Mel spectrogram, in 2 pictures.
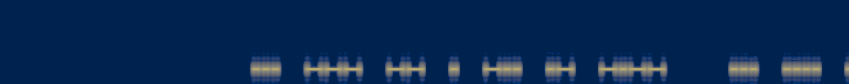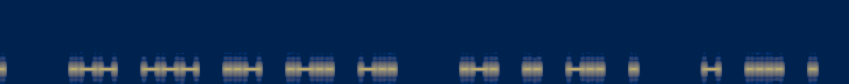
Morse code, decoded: SOMEDAY SHE WOULD RIDE THE

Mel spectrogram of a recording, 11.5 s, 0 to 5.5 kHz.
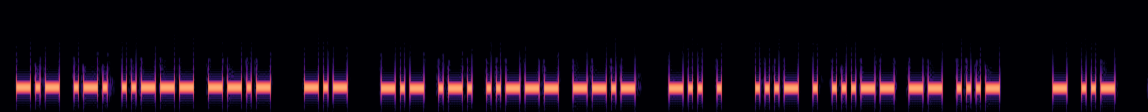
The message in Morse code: KR2Q K KR2Q DE VE3MV TU

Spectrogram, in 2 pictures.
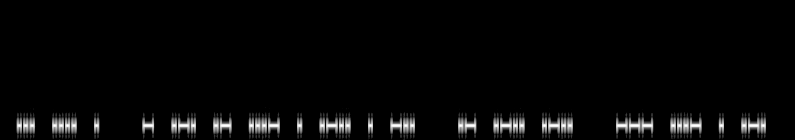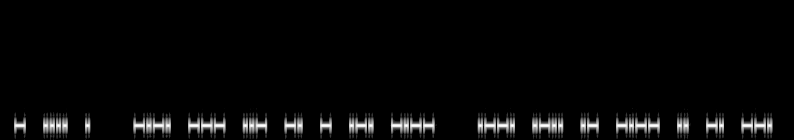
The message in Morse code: SHE TRAVELED ALL OVER THE COUNTRY PLAYING

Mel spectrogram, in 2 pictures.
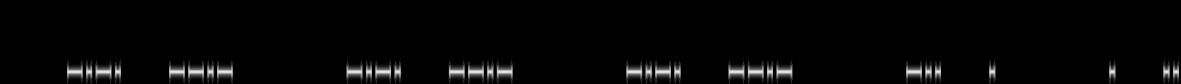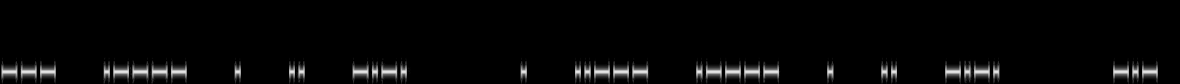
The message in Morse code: CQ CQ CQ DE E21EIC E21EIC K

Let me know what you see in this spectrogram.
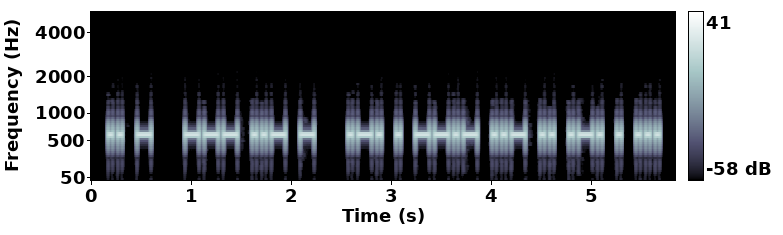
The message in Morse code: IT OUT REQUIRES

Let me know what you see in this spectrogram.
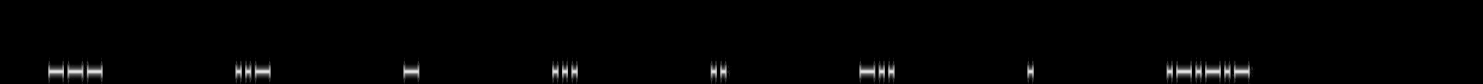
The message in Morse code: OUTSIDE.

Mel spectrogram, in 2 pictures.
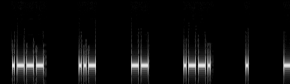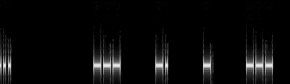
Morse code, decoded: JUMPED ONTO

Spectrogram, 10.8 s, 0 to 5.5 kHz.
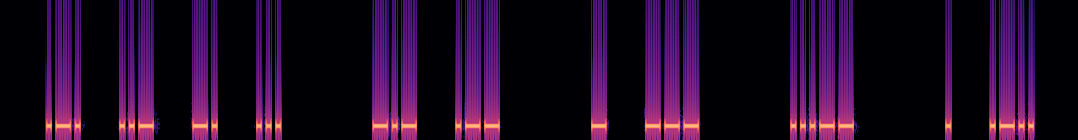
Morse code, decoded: RUNS KW TO 3 EL

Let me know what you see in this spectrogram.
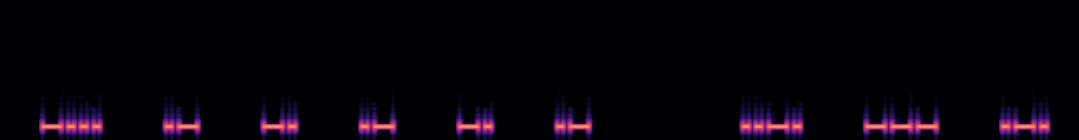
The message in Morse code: BANANA FOR

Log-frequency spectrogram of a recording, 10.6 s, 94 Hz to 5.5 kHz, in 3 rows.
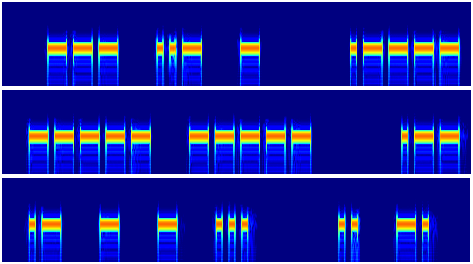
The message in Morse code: OUT 100 WATTS IN

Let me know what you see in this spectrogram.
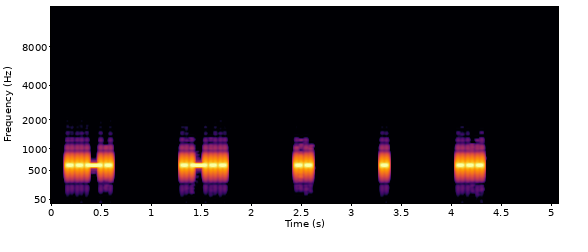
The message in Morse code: FLIES

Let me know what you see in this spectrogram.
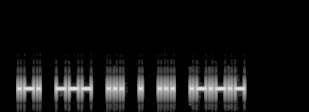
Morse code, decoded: ROSES.

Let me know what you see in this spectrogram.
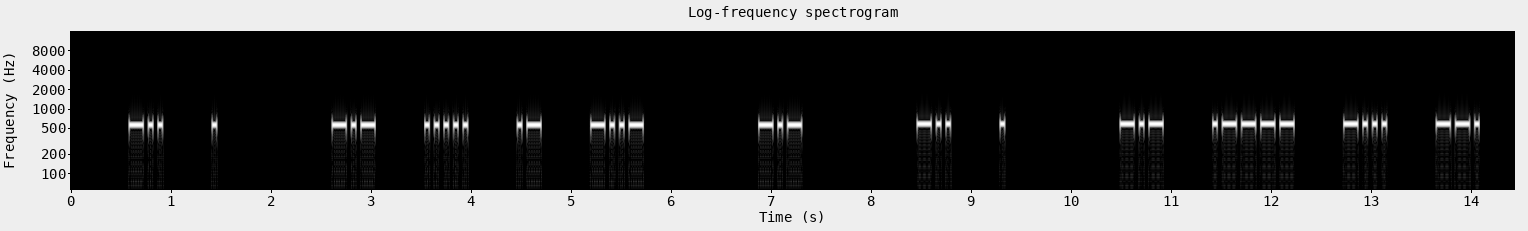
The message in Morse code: DE K5AX K DE K1BG

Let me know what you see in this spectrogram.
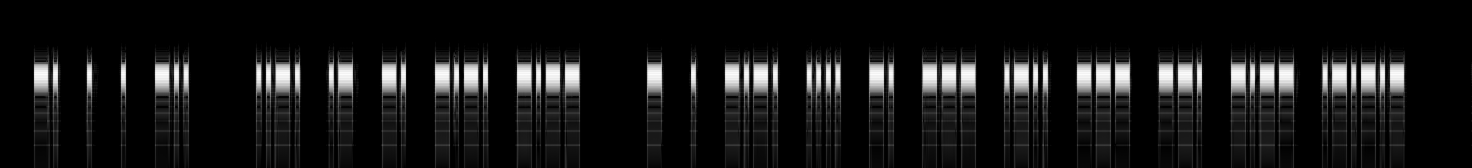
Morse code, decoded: NEED FANCY TECHNOLOGY.

